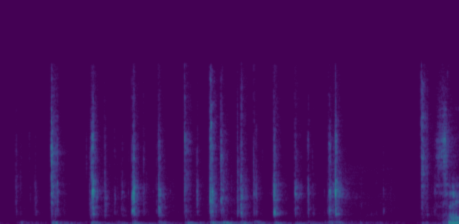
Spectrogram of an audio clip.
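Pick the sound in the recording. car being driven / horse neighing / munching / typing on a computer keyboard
typing on a computer keyboard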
